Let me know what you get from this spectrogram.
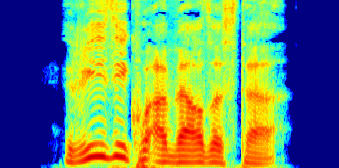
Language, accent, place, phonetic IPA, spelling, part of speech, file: German, Germany, Berlin, [ˈʁiːzikoʔaˌvɛʁzəstɐ], risikoaversester, adjective, De-risikoaversester.ogg
- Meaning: inflection of risikoavers: 1. strong/mixed nominative masculine singular superlative degree 2. strong genitive/dative feminine singular superlative degree 3. strong genitive plural superlative degree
